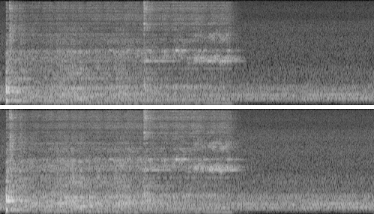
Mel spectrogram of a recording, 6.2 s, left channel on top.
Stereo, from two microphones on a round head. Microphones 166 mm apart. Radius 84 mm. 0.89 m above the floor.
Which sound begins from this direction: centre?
A drill, at 0.1 s.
